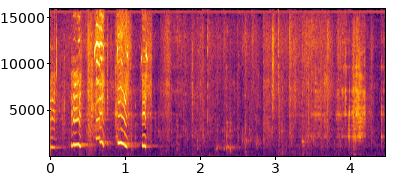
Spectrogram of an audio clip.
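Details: Four-week-old whippet puppies (Airi, Bertil, Carita, Dina) whine with hunger beside the birth den while their mother Tauranga Iita eats. Four loud, high whines fall in pitch in quick succession, followed by quiet rustling and a faint later whimper.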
